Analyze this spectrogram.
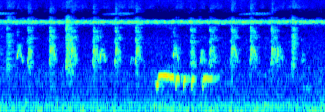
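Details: Black bittern at its nest, food in its mouth for its young: a single clipped call, a steady note running into a short stammering trill, over rhythmic insect chirping and a high steady buzz.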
